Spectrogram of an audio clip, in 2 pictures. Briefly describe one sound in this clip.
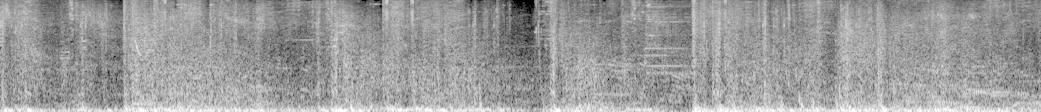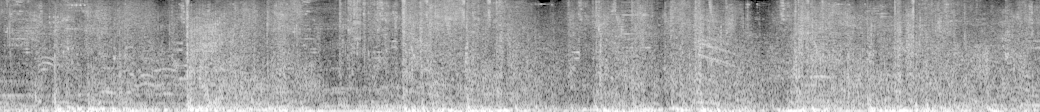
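Explosions thud with deep rumbles.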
